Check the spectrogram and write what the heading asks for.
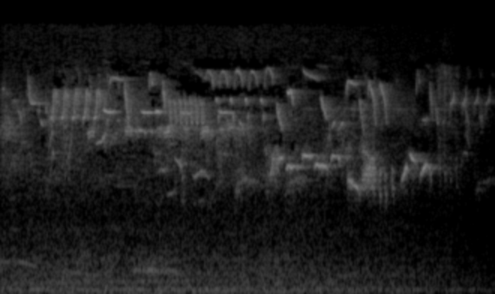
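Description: Many birds chirping and trilling in quick bursts over a faint steady rush of falling water, fading out near the end.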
